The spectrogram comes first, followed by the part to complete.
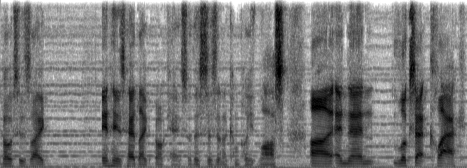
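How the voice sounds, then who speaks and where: A man chatting casually as a player in a tabletop game, halting as he describes his character's actions. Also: on the low side, a bit bright.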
